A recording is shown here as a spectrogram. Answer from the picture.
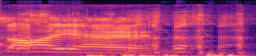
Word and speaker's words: cyan: cyan, bro. It's cyan. It's cyan. Cayenne is pepper.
